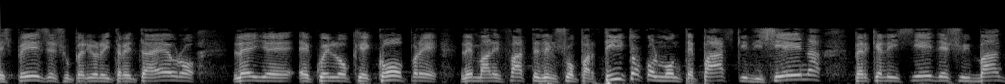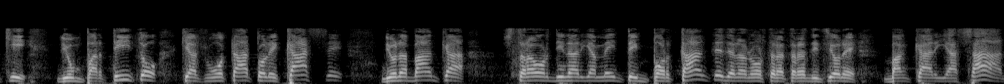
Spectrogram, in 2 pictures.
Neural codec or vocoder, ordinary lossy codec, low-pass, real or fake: none; none; 5.4 kHz; real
